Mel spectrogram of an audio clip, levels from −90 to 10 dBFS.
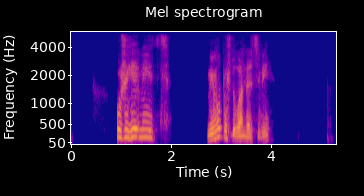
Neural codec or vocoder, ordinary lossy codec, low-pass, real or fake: codec, 44.1 kHz, 2.6 kbps, DAC; MP3, 48 kbps; 5.4 kHz; fake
